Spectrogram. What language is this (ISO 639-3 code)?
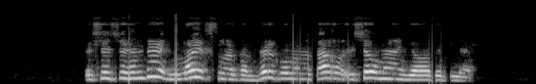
bak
